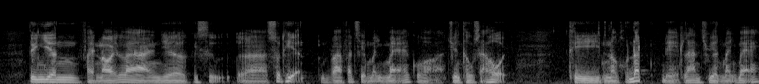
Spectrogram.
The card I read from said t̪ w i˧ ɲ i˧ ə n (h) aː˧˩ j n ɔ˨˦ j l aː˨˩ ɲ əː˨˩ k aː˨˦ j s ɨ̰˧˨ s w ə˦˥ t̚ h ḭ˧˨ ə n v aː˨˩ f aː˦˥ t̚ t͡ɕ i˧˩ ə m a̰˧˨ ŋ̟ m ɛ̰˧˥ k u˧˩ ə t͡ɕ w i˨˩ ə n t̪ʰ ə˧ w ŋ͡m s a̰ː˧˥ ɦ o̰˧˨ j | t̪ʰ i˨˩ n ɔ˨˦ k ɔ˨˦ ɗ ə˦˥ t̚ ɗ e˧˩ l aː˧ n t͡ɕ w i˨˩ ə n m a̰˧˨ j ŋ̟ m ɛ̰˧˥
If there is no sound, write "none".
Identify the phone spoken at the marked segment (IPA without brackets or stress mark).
f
